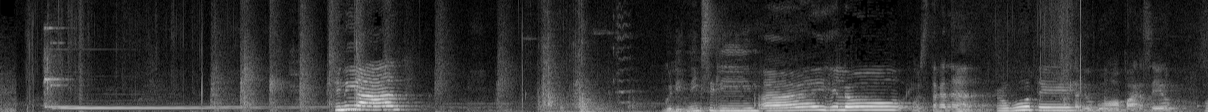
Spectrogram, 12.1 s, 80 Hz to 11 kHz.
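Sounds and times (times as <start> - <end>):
two-note doorbell chime: 0.4 - 4.0.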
